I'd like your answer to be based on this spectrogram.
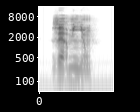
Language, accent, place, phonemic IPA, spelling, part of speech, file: French, France, Lyon, /vɛʁ.mi.jɔ̃/, vermillon, noun, LL-Q150 (fra)-vermillon.wav
- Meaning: 1. cinnabar 2. vermilion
